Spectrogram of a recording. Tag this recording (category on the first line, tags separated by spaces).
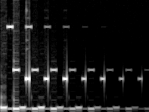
Sound effects > Electronic / Design
interface digital confirmation alert massage selection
